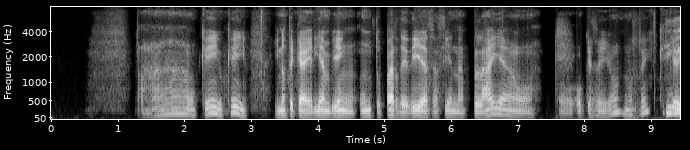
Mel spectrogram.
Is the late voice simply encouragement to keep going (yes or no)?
no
